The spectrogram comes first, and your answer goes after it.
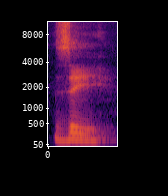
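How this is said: The letter is said the American way, zee.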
